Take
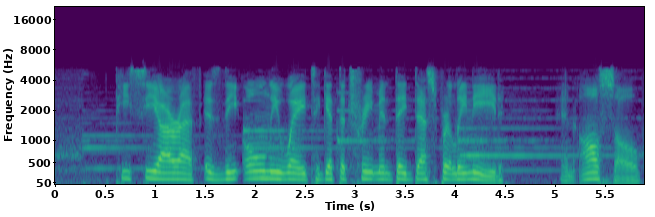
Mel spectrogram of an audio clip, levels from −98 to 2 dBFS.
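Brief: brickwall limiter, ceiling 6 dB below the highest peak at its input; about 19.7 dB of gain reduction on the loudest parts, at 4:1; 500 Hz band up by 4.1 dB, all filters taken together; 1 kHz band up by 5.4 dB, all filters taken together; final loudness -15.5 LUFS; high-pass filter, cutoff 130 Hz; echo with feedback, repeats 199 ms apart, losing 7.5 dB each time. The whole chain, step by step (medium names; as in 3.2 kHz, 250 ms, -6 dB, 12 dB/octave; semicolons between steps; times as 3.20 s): high-pass 130 Hz; peaking EQ 500 Hz +3.5 dB; peaking EQ 1 kHz +6 dB; compression 4:1, threshold -41 dBFS; peak limiter -32 dBFS; feedback delay 199 ms, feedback 42%, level -7.5 dB; trim +28 dB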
